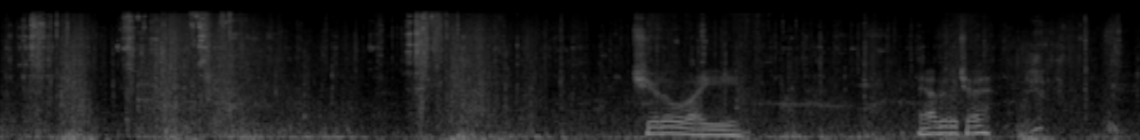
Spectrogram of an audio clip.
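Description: A sled scrapes and hisses across snow.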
